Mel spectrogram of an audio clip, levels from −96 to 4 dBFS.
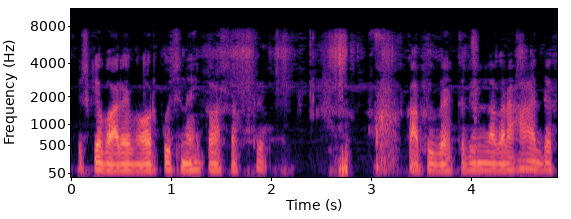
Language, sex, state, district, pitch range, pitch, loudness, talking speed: Hindi, male, Bihar, Saran, 90-100 Hz, 90 Hz, -27 LUFS, 170 wpm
